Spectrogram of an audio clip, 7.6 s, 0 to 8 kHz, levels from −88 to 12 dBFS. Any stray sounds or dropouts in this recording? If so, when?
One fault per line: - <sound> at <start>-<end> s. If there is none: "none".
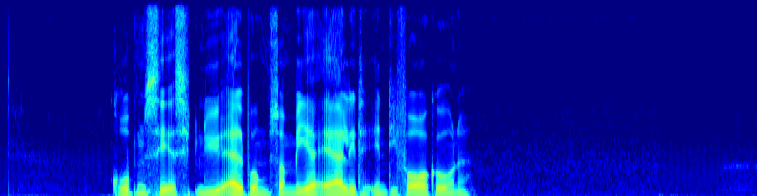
none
